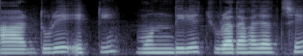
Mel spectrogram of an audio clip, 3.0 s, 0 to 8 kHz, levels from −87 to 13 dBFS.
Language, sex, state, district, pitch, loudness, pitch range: Bengali, female, Odisha, Malkangiri, 215 Hz, -18 LUFS, 205-240 Hz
